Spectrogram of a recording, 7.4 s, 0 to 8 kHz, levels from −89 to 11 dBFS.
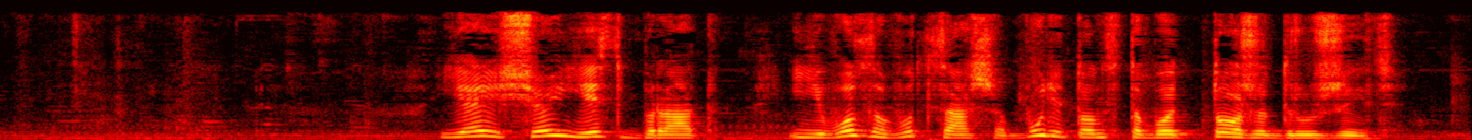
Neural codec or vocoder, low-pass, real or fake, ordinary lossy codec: none; 7.2 kHz; real; MP3, 48 kbps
